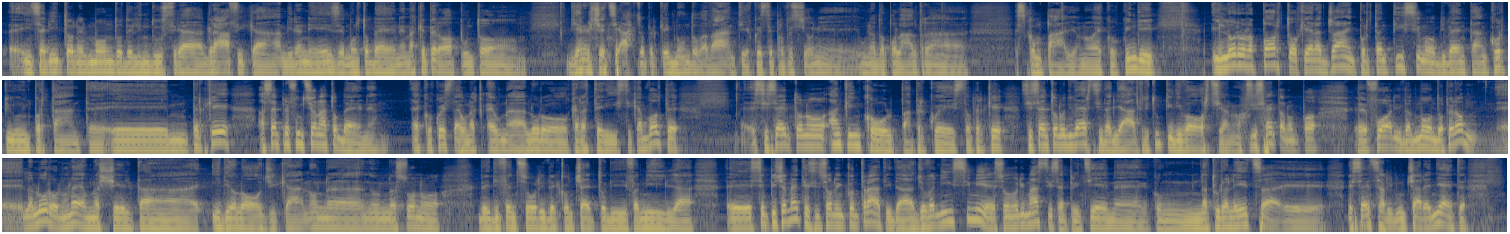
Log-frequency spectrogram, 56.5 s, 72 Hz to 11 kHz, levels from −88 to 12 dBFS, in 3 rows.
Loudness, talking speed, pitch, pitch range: -18 LUFS, 125 wpm, 95 Hz, 85-105 Hz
